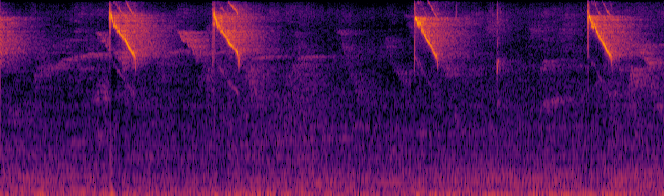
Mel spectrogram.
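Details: Clear calls of a female Oriental white-eye, used to coax other white-eyes to open their beaks and sing: four thin, piercing downward-slurred notes at uneven gaps of one to two seconds, with faint soft high notes between, against low steady hiss.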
